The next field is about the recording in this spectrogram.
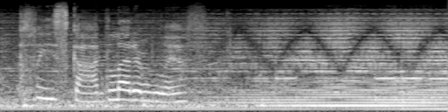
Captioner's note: machine beeping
